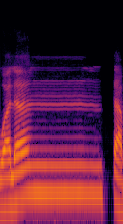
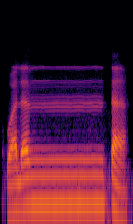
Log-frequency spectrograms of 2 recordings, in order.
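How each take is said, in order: First: A full nasal hum comes before the t. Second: The nasal hum blends straight into the t. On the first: The speaker calls it wrong. "Jangan kita dengung dulu, walan ta baru nak sebut ta, ah, itu tak namanya ikhfa" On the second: The speaker calls it right. "gigi kita dah dah dah terkena uh, hujung uh, apa tepi lidah depan untuk nak menyebutkan huruf ta"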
